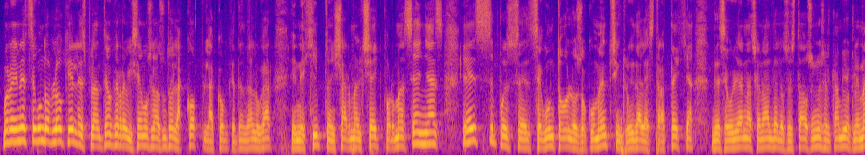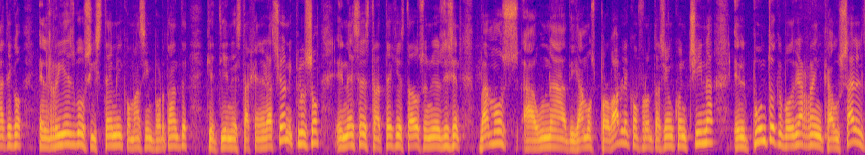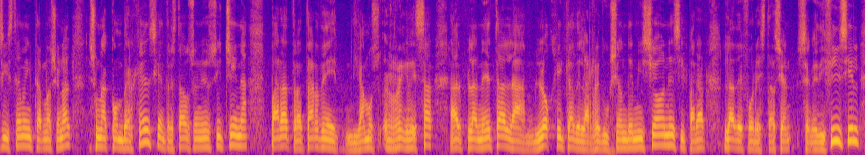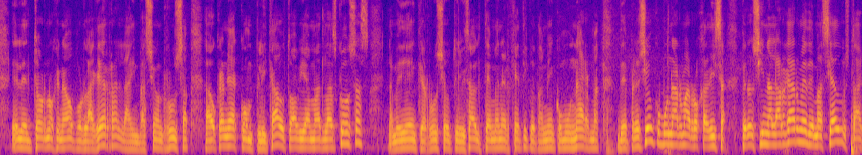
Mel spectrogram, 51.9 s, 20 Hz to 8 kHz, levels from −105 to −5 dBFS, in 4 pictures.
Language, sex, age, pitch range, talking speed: Spanish, male, 50-69, 115-145 Hz, 175 wpm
